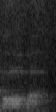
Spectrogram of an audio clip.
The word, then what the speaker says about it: baba: As jy praat van 'n baba, jy praat van 'n baba. So the last A is short. Okay, it doesn't sound long.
